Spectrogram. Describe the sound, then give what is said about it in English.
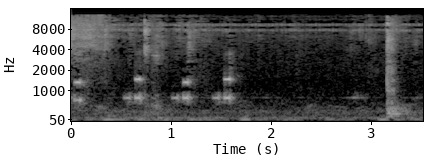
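Four short touch-tone beeps from a phone keypad being dialed to call someone, evenly spaced, followed after a pause by a brief click. No one speaks. “Let's see if Mr. Michael gonna answer this phone, because I be having some character sometimes.”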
